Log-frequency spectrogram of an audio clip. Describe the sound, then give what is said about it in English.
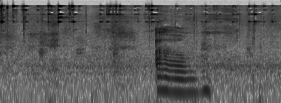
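A dog trying to jump on people lets out a single drawn-out whimper lasting about half a second, a high, tonal whine that dips slightly in pitch, against a low, steady background noise. “It's my dog trying to jump on people.”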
